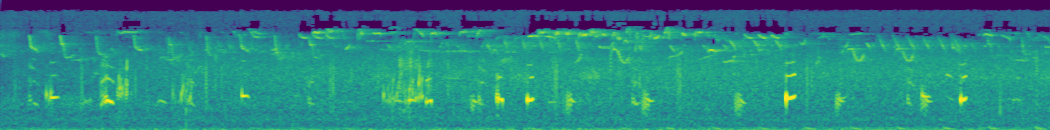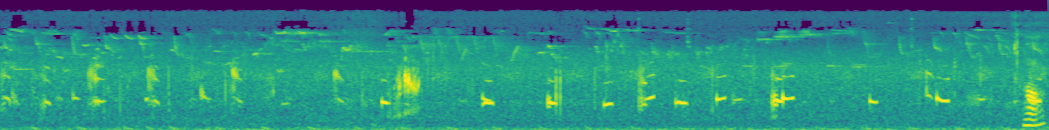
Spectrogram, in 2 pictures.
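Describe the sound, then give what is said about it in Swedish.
A toad calls repeatedly in short, yelping bursts over a steady outdoor background hiss, with the calls growing quicker and more frequent toward the end. “Ska vi lyssna på paddan också då?”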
